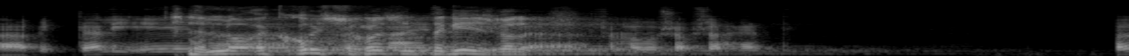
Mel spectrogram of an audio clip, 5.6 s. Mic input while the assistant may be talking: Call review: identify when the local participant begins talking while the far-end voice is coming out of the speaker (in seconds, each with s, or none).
0.9 s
